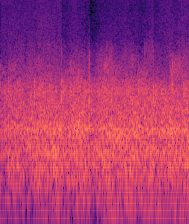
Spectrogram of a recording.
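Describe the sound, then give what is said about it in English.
Applause from an audience fills a radio station break, a dense, even wash of many hands clapping at a steady loudness throughout, with no voices over it. “I have many station breaks on tape, and that's the only one I have that has applause behind it.”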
